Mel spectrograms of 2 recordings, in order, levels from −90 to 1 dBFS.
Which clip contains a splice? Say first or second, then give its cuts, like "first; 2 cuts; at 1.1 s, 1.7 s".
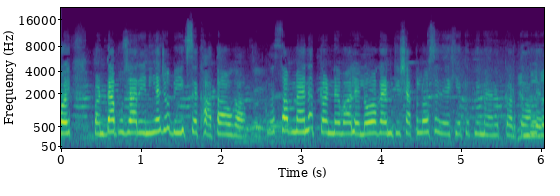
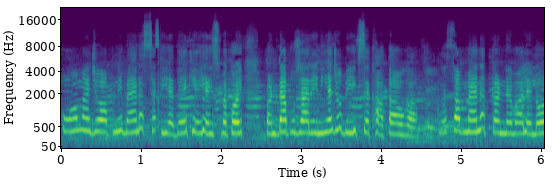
second; 1 cut; at 1.2 s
